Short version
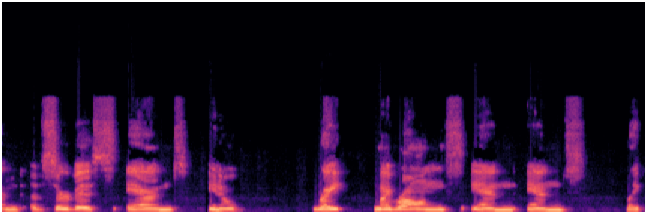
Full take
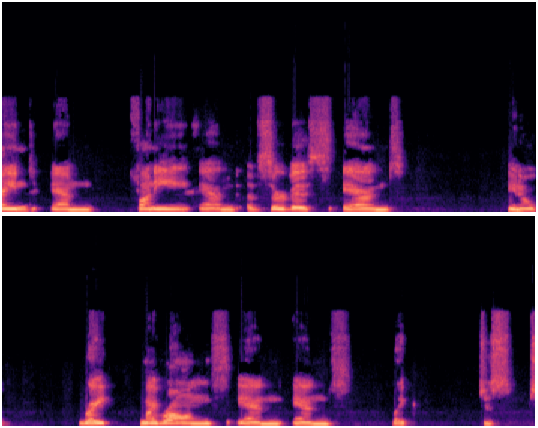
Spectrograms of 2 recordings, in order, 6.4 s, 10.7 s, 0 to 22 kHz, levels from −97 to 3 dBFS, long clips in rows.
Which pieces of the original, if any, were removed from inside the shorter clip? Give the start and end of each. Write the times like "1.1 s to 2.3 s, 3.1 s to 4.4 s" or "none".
4.0 s to 4.9 s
